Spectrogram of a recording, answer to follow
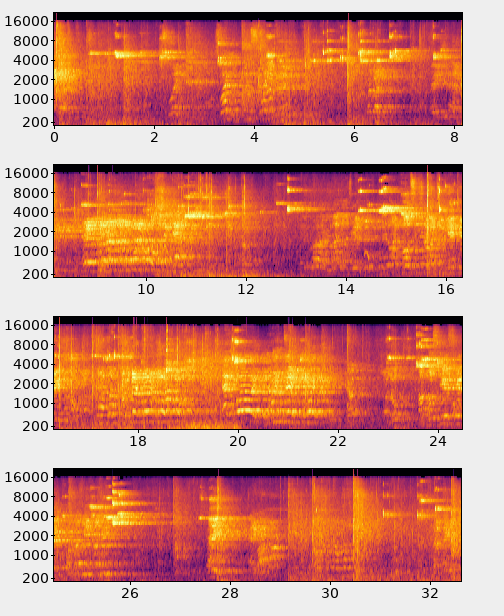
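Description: Basketball being dribbled and bouncing on a hardwood gym floor during live play, with players' shouts and short high sneaker squeaks, all echoing in a large gym.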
